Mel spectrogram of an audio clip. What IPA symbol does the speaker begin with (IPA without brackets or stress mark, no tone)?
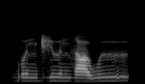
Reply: ɡʷ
